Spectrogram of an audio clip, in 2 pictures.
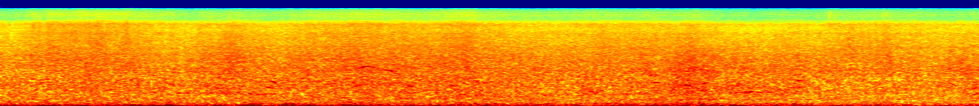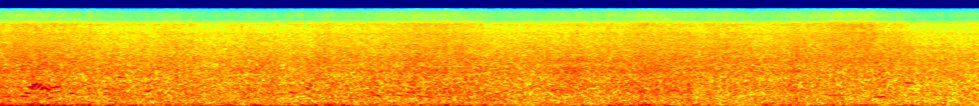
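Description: A geyser roars and hisses as water jets high into the air.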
